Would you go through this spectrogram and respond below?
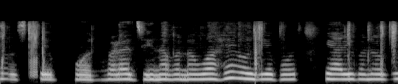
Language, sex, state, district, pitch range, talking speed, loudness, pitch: Hindi, female, Uttar Pradesh, Jyotiba Phule Nagar, 230-240 Hz, 195 wpm, -19 LUFS, 235 Hz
